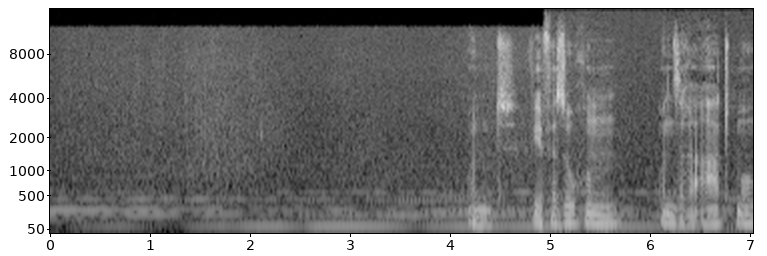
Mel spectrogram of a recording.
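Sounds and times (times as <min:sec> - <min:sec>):
ocean waves washing onto a sandy beach: 0:00.0 - 0:07.0
low constant hum: 0:02.2 - 0:07.0
speech: 0:04.2 - 0:07.0.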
